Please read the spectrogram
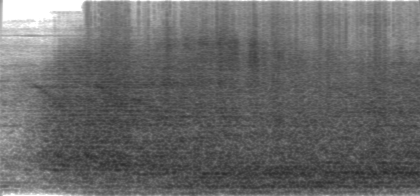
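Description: Jet aircraft passing overhead in a ride film's soundtrack: a loud rushing noise that builds over the first second, then holds steady.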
